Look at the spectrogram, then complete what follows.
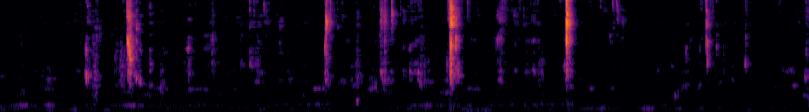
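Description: A person chewing fried chicken close to the microphone: wet chewing with several sharp crunches and mouth clicks at irregular intervals, the loudest roughly a second apart.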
